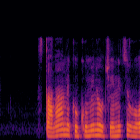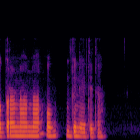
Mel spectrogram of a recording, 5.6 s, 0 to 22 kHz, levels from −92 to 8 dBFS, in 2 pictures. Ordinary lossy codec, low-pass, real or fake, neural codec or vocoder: Opus, 32 kbps; 7.2 kHz; real; none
